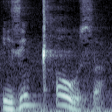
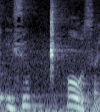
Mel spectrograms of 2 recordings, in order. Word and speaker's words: isiXhosa: Like I say, whenever you have a X, let's say X A, you pronounce it cha cha. So if it's X E, that's a cha cha.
